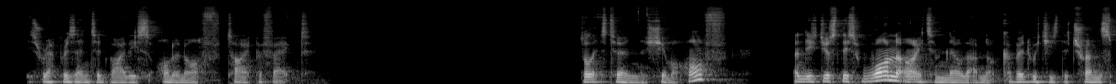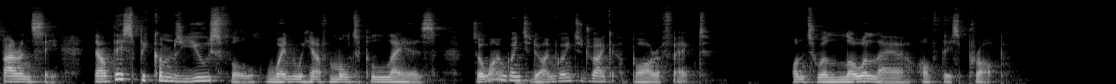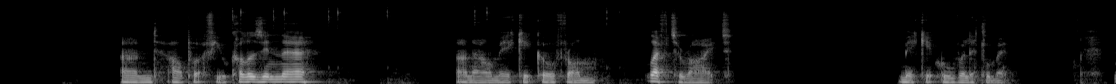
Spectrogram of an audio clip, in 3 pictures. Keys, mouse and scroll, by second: 3.1 ctrl+middle click, 3.5-4.6 ctrl+middle drag, 6.4 click, 17.2-18.6 drag, 21.6 click, 22.8 click, 24.6 click, 25.0 click, 25.6 click, 26.1 click, 27.0 click, 28.4 click, 30.1 click.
